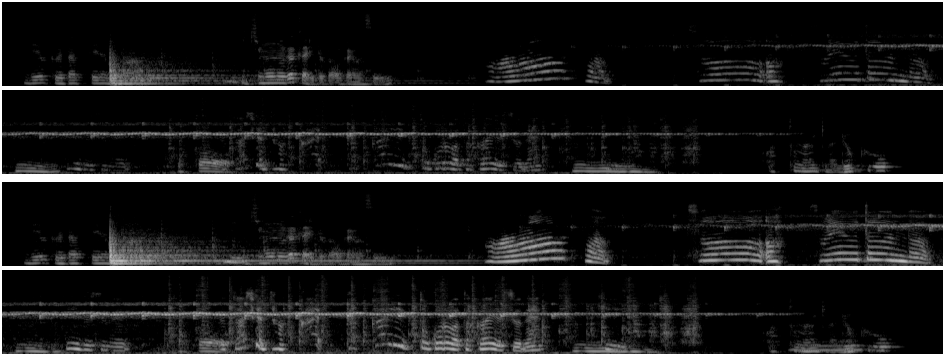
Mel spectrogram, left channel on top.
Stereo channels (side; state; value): left; quieter; 8.4 dB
